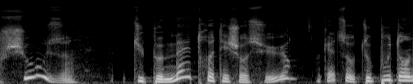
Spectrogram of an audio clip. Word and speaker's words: chaussures: Chaussures, it's plural because you get two, and then you should definitely use this plural form tes chaussures. Remember, final S, chaussures, you don't pronounce it.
